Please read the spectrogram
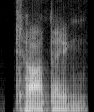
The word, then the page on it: topping: American English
